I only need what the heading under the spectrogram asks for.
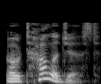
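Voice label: "otologist", British English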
